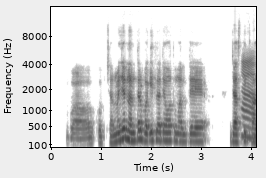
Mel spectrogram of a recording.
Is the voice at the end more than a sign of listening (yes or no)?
yes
